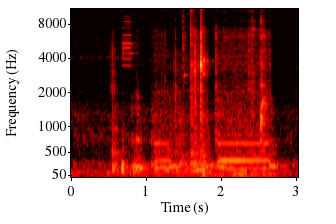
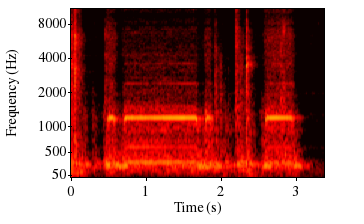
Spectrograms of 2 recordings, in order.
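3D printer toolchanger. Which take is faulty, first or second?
first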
